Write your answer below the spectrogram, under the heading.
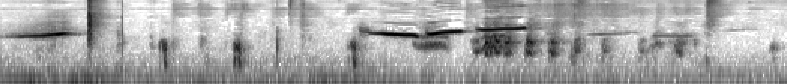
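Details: ['Calls of a female white-rumped shama, meant to spur males into song: a few slurred whistles, some rising and some falling, mixed with soft knocking, clucking sounds.']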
